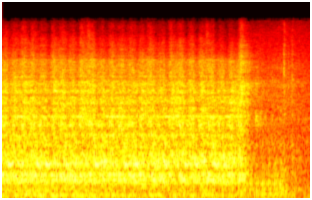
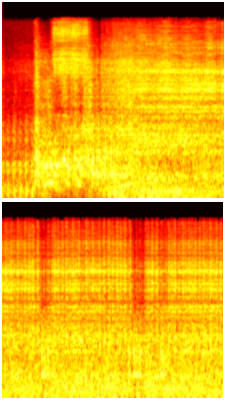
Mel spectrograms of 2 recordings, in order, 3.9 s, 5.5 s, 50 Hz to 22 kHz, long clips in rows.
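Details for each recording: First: Leyland P76, unstarted for 5 months and previously running on four or five cylinders, cranking with throttle held to the floor: steady cranking about three beats a second, all six compression strokes sounding even, before the carburetor work. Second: Leyland P76 six-cylinder, unstarted for 5 months and misfiring badly before: it starts, then runs rough and lumpy and won't rev out cleanly; a firing order check then found a problem.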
